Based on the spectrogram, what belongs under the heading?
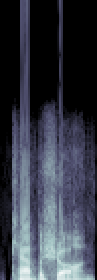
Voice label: "cabochon", American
